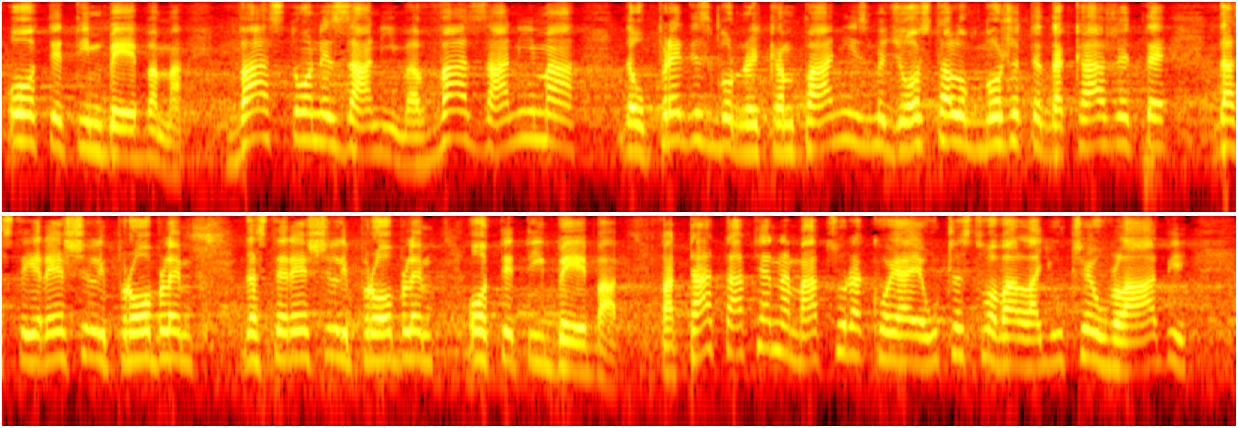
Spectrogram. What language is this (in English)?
Serbian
